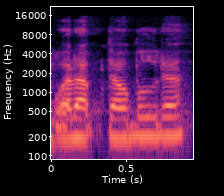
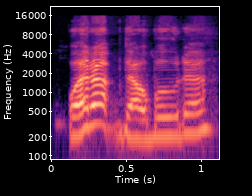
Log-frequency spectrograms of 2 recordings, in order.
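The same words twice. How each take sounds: First: Said in the usual way. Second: Loud casual holler to Buddha; calling out. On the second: Real, not acted. Greeting the Buddha, a loud playful call. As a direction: shout a greeting at the statue.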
